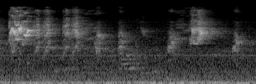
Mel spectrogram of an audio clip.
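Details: Sapudi long-tailed shrike, ringed 421, imitating other birds such as parakeet, tengkek buto, sparrow and rio-rio: loud raspy squawks in short bursts with a pause, then two more harsh scratchy notes.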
